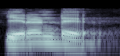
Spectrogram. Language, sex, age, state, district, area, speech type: Tamil, male, 45-60, Tamil Nadu, Erode, urban, read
